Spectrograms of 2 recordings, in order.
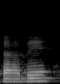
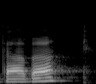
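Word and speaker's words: کعبه: اس کے بعد لفظ کعبے، کعبے وہی کعبہ، فقط تلفظ کا فرق ہے، باقی کوئی فرق نہیں، ہم کہتے ہیں کعبہ، فارسی والے کہتے ہیں کعبے۔ اس کے بعد لفظ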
